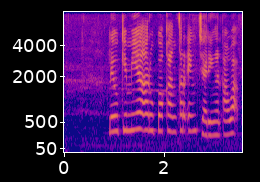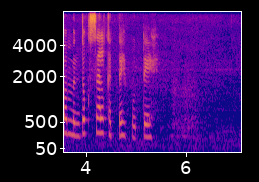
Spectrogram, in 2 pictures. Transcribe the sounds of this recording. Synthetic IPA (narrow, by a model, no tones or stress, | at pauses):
leukimiaːɾupɔkaŋkərɪŋd̥ʒ̥a̤ɾiŋanʔawaʔpəmbənt̪ʊksɛlɡ̥ə̤t̪ɪhput̪ɪh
